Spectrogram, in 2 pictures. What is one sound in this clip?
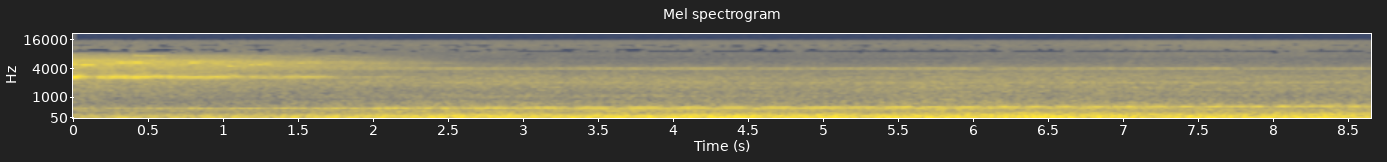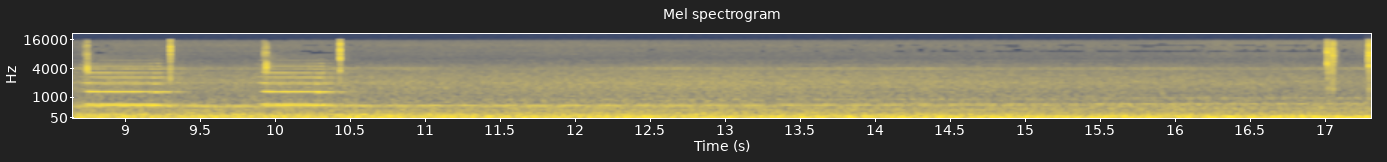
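An electric train motor whines, rising slowly in pitch as it speeds up.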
